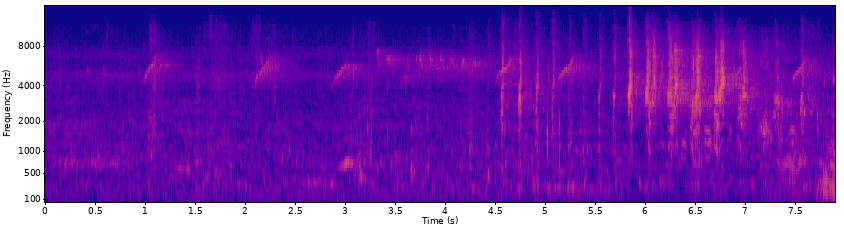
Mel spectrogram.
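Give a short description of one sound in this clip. A baby monkey gives high, short squeaks.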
